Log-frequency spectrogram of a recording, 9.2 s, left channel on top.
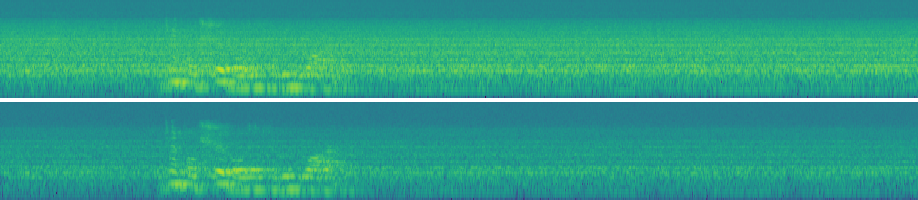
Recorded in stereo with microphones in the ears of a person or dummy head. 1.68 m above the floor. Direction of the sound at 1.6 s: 10° right (ahead or behind).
